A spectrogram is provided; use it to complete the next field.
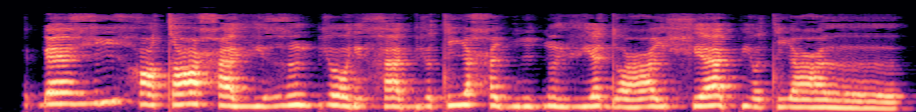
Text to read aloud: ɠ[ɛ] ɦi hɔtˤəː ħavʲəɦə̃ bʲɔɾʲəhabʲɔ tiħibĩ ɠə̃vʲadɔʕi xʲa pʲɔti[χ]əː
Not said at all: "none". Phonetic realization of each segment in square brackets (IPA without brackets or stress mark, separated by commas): æ, ʕ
